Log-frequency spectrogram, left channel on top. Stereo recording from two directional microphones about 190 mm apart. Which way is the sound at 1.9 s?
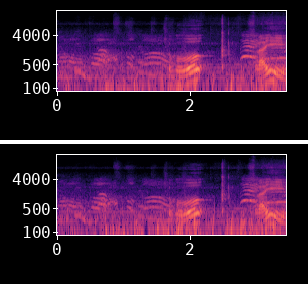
15° left (ahead or behind).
